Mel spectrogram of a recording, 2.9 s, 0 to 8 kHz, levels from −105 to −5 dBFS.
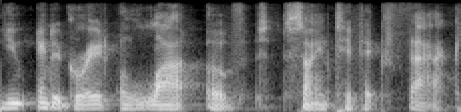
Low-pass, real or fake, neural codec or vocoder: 7.2 kHz; fake; codec, 24 kHz, 3 kbps, HILCodec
